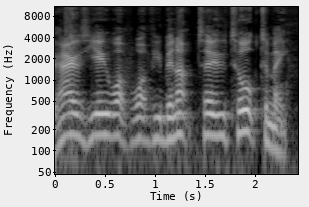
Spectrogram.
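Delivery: ordinary delivery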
